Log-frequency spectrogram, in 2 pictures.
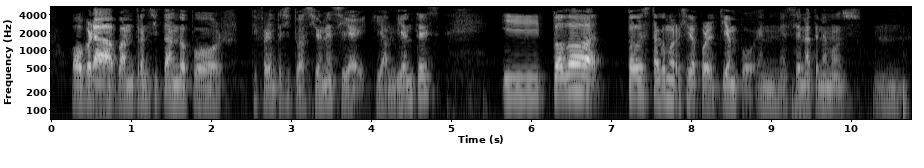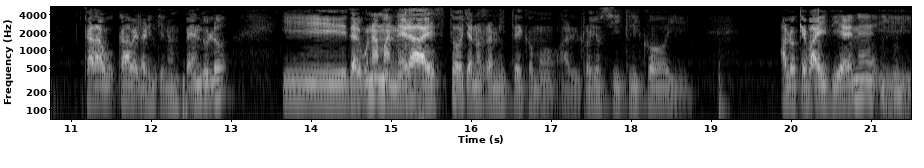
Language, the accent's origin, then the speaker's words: Spanish; Mexico; moved away as an adult; yo estaba estudiando artes escénicas en México, yo soy mexicano.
